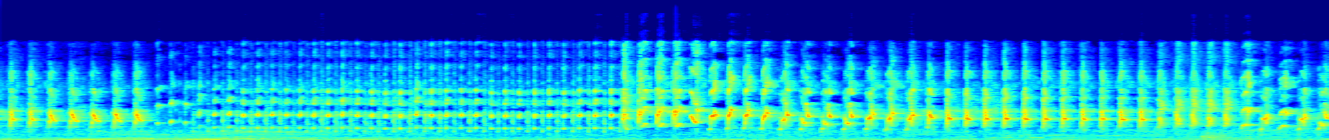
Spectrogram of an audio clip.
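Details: Male lovebird song meant to stir rivals: shrill, rapidly repeated chatter notes that pause briefly, then return louder and denser in a long even rattling series.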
